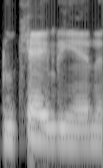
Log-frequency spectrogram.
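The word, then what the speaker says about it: Deucalion: um named dualan I didn't know it was pronounced dualan until a few years ago when my brother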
